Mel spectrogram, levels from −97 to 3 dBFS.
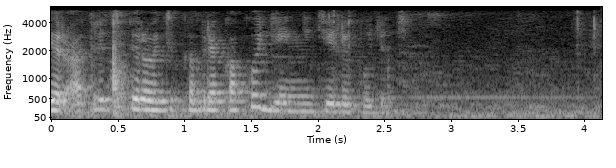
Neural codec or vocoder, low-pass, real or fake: none; 5.4 kHz; real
